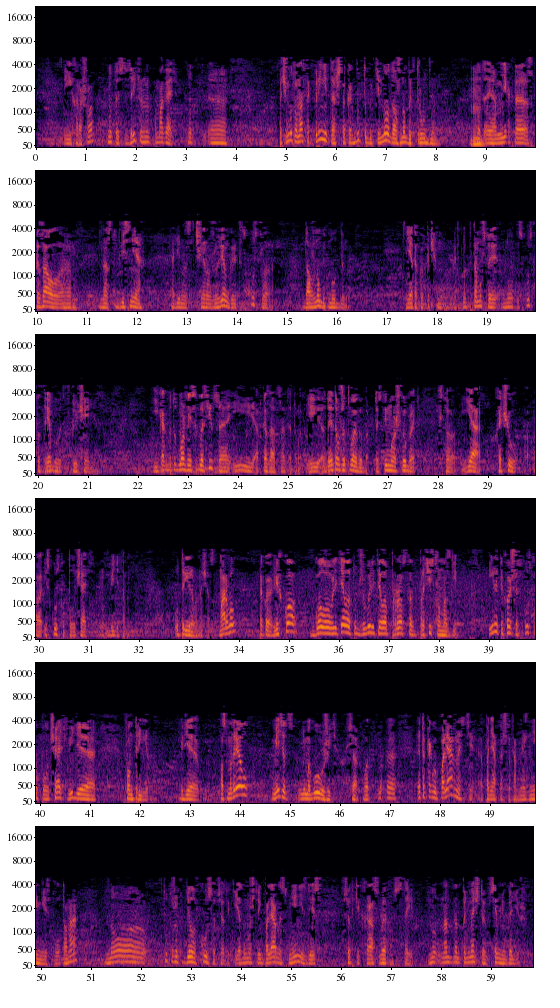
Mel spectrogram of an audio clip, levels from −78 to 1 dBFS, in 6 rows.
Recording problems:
garbled, watery; badly; nothing above 4 kHz
murmuring crowd; noticeable; throughout; 15 dB below the speech

